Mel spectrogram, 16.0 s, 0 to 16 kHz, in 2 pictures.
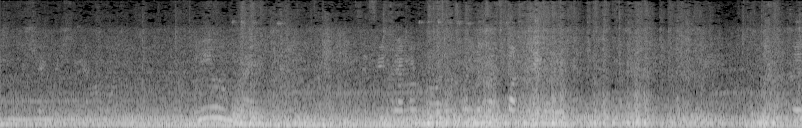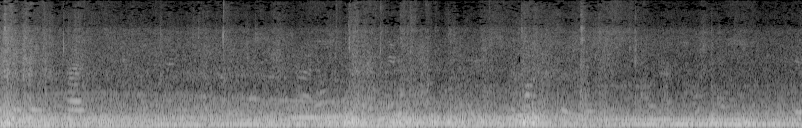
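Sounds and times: bus engine and road hum: 0:00.0 - 0:16.0
passengers talking: 0:00.0 - 0:16.0.

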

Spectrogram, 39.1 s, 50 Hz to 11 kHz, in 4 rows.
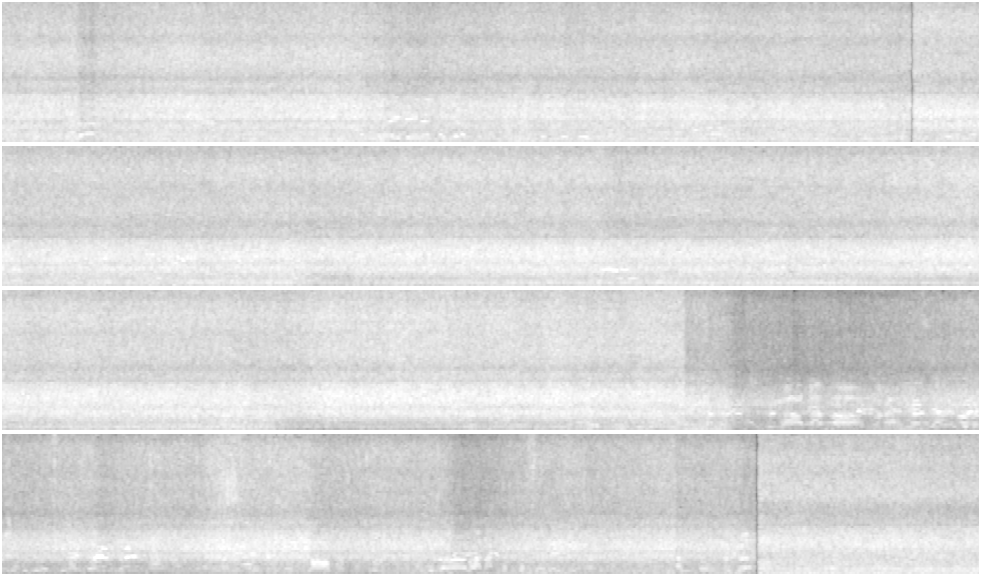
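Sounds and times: floodwater rushing: 0:00.0 - 0:39.0.

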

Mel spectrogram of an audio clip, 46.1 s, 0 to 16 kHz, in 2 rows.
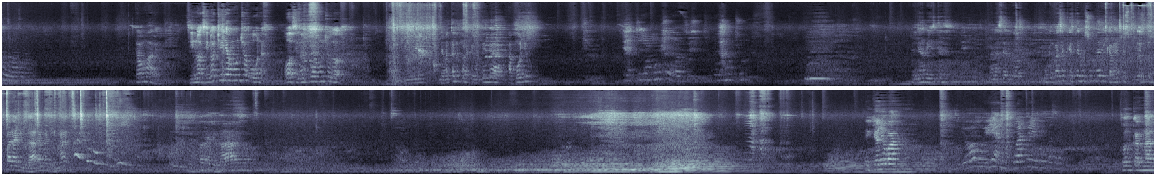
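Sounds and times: vehicle passing on street: 0:00.0 - 0:13.1, 0:15.2 - 0:46.0
dog whimpering: 0:24.4 - 0:25.9.

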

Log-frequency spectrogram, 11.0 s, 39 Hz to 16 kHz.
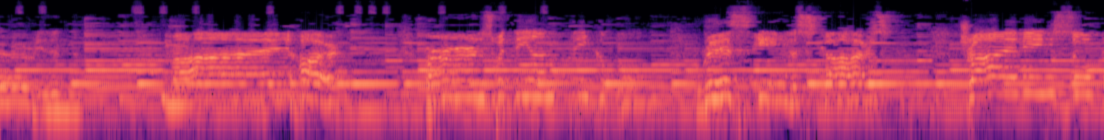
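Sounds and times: sliding melody line: 0:00.0 - 0:08.0
country-folk song: 0:00.0 - 0:11.0
strummed acoustic guitar: 0:00.0 - 0:11.0.

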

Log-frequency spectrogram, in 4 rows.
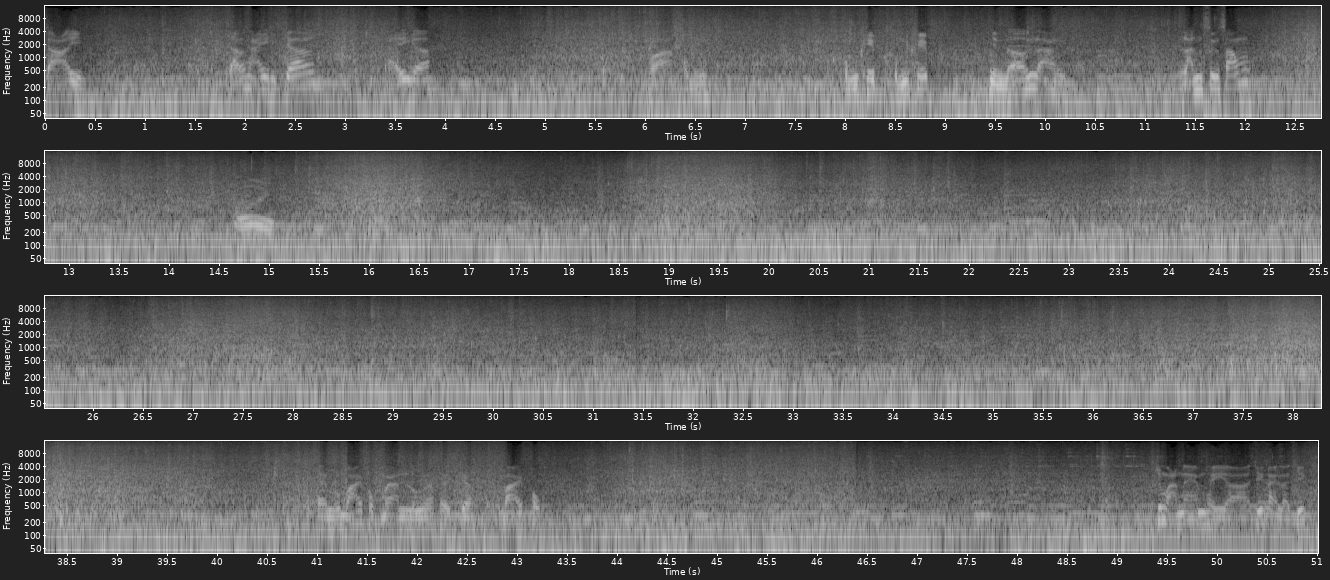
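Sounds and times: boat engines humming: 0:00.0 - 0:51.0.

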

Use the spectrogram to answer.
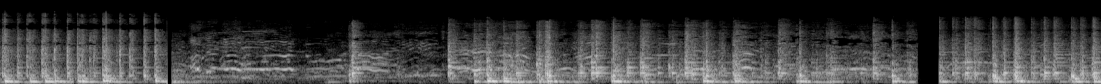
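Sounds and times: rapid drumming: 0:00.0 - 0:01.8, 0:03.3 - 0:11.0
crowd chattering and calling out: 0:01.2 - 0:11.0.

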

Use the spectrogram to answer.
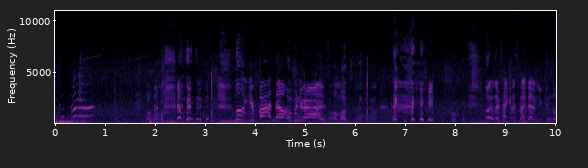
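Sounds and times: wind rumble on microphone: 0:00.0 - 0:06.2, 0:08.3 - 0:10.0
person's high-pitched cry: 0:00.2 - 0:00.9.

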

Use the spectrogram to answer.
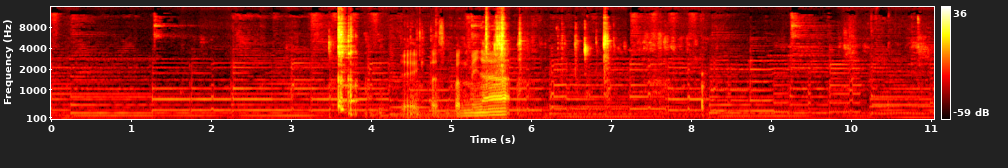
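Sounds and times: plucked guitar music: 0:00.0 - 0:11.0.

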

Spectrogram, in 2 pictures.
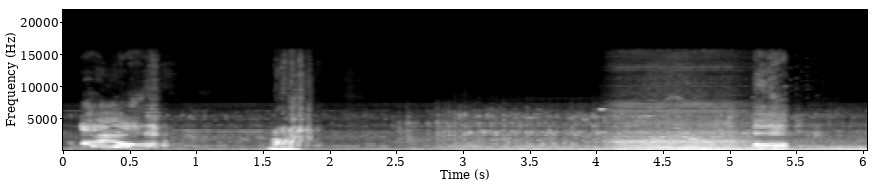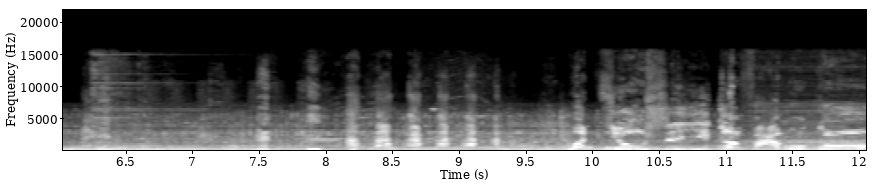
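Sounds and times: truck engine rumbling: 0:00.0 - 0:12.0.

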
